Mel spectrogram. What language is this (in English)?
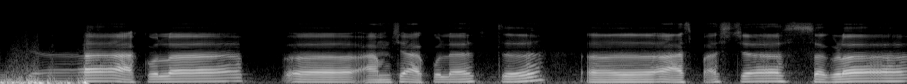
Marathi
